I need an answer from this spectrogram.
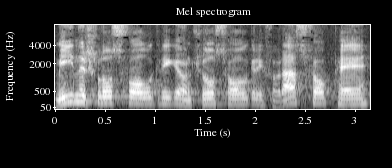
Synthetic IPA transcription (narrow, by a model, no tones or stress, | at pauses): miːnəɾʃlʊsfɔlɡəɾɪɡəʊntʃlʊsfɔlˠɡəɾɪɡfɔdəɾɛsfoʊpʰeː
